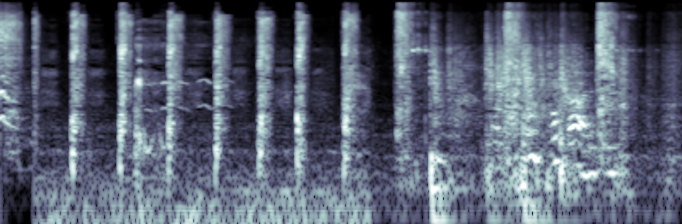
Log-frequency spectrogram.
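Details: Cat sneezing: a rapid run of about nine short, sharp, explosive bursts, then rustling noise; a fit of repeated sneezes.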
